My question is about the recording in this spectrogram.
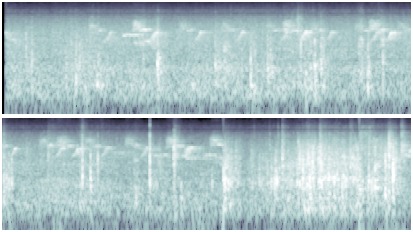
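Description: Small birds chirping in short repeated calls, with a few sharp clicks; near the end a rustling noise grows louder.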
